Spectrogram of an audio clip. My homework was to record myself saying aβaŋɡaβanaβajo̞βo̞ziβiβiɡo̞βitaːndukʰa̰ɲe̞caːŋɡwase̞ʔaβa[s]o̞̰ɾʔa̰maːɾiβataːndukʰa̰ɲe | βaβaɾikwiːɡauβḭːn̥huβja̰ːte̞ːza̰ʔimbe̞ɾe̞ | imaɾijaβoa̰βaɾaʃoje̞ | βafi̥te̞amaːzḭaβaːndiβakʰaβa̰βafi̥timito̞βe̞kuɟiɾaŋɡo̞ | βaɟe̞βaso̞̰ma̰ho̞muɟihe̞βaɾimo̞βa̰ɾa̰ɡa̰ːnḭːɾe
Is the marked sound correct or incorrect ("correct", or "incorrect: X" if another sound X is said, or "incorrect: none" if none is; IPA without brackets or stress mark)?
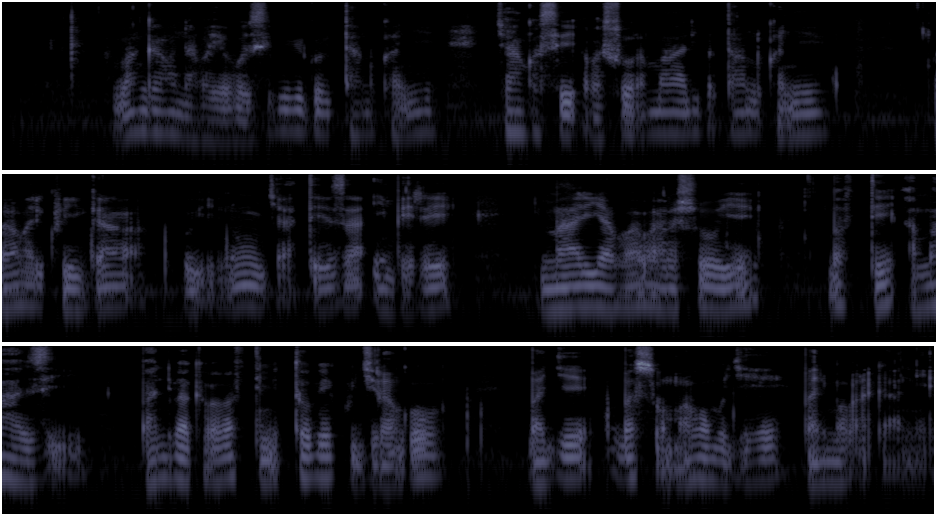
incorrect: ʃ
